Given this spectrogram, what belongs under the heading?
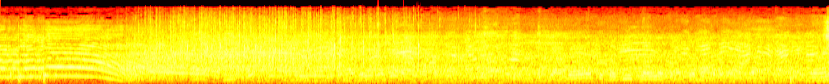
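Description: Crowd noise at an outdoor kabaddi match in Pakistan, with steady broadband applause and cheering under a loud voice that rises and falls at the start, continuing as a dense, constant wash throughout.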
